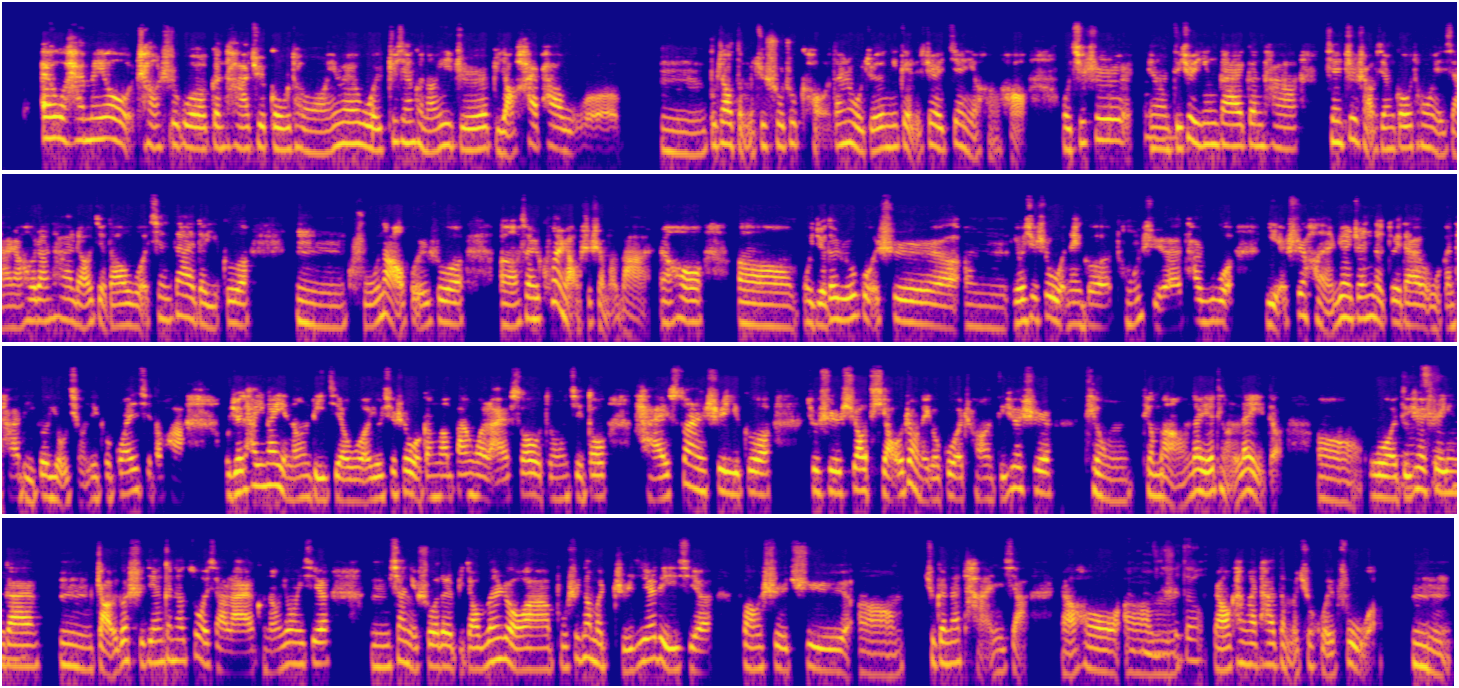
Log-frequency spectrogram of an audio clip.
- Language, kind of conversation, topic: Chinese, advice, 朋友群经常要求我参加聚会，但我想拒绝，该怎么说才礼貌？
- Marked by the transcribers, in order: other background noise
